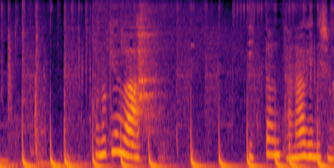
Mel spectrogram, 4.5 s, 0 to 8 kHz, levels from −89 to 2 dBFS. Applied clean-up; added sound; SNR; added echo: none; none; none; none.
